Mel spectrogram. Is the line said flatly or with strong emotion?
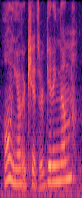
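strong emotion. It is said with more emotion and pitch range.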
